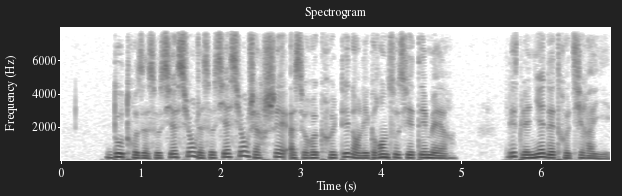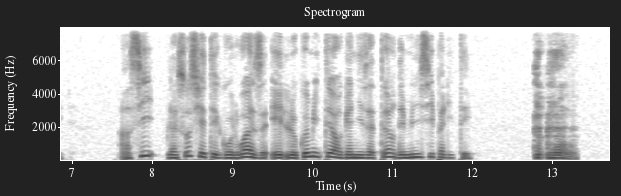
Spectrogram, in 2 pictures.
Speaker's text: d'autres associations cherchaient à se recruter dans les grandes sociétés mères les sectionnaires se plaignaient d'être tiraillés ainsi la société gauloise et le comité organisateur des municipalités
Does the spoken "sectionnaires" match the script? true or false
false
